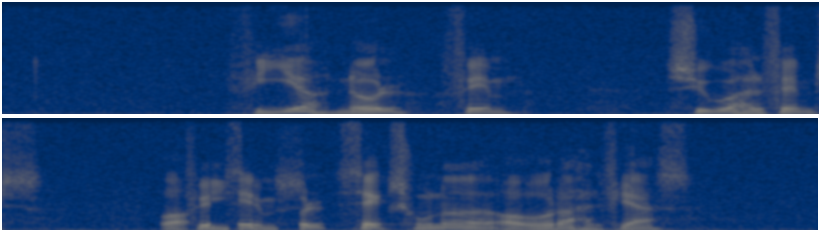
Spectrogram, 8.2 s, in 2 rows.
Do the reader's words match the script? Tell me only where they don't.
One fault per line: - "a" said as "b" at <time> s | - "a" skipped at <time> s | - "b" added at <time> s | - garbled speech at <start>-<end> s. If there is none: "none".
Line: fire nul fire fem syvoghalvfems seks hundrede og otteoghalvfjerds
- "fire" skipped at 2.0 s
- garbled speech at 4.9-5.7 s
